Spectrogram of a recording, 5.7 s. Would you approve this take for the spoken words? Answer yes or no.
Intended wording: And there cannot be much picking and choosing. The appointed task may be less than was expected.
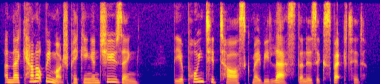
no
